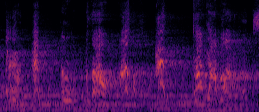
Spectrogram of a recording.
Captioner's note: cries of pain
